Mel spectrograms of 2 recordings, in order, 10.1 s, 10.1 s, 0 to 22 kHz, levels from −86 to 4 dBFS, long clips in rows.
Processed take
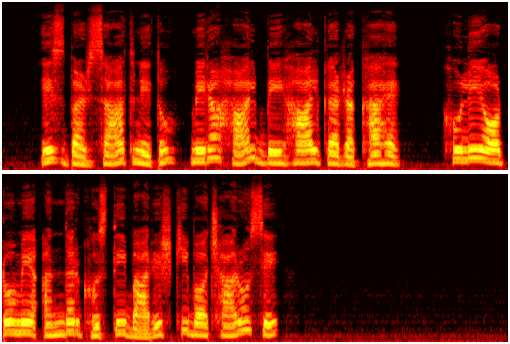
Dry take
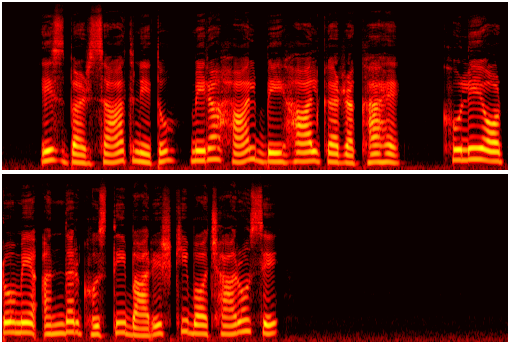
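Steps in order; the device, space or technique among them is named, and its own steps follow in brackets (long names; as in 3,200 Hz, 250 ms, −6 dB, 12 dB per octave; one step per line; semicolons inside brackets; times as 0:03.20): notch filter 2,400 Hz, Q 16
ring-modulated robot voice (ring modulation 39 Hz; comb filter 6.3 ms, depth 75%)
level +8.5 dB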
